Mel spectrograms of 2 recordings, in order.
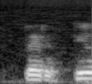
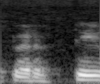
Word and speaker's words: per te: Si bien son dos monosílabos, no es perte, sino per te.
